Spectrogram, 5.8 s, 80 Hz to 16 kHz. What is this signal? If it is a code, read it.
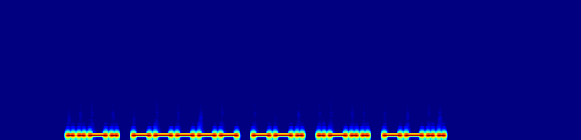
Morse code, heard as a keyed tone, about 22 wpm, 700 Hz. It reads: F0GLZ
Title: DXCC-100 Call Signs - 5 Characters - 22wpm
